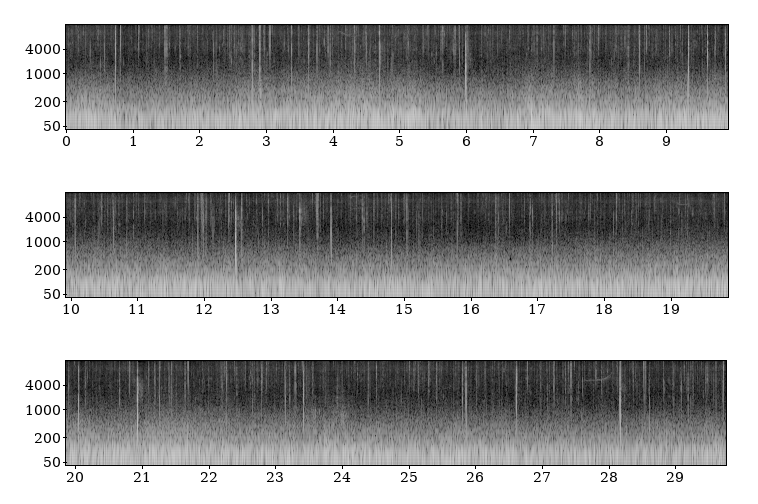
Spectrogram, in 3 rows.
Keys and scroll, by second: 6.9 scroll, 14.9 ctrl+z, 23.4 space, 23.8 scroll, 25.7 shift+space, 26.9 shift+space, 27.3 shift+space, 28.1 space.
